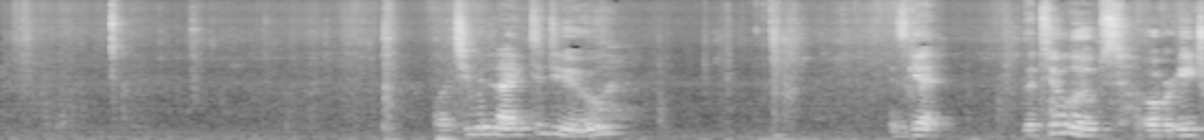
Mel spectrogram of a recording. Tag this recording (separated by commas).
Speech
